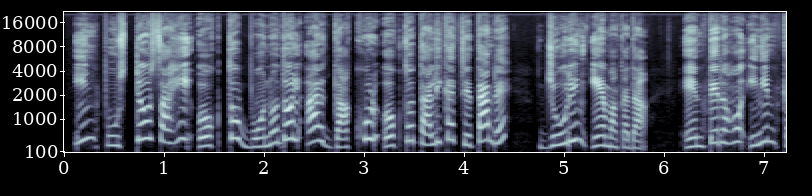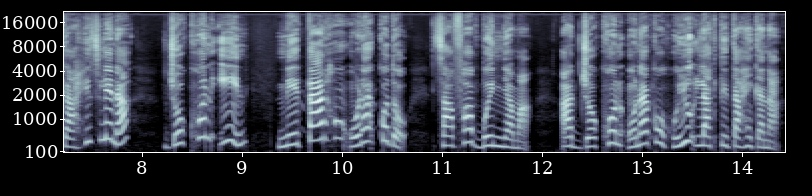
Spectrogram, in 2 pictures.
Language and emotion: Santali, angry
